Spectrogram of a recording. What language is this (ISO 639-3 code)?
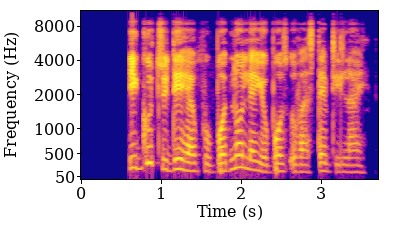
pcm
